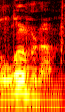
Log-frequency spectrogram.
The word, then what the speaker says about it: aluminium: I pronounce the I since that's how it is in German. Makes sense. Makes sense. Again, I I fully acknowledge that it is incorrect to call it aluminum because it's spelled aluminium, right?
